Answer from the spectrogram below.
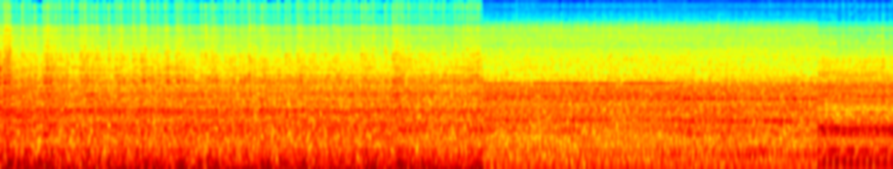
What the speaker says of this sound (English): So we'll run the tractor on the new tire, make sure everything's tightened down properly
